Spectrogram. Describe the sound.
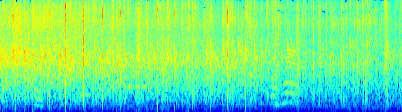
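Steady audience applause for an author after she spoke about her book fills the whole six seconds, a dense wash of many hands clapping at an even loudness, with a few sharper individual claps and faint voices mixed in.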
